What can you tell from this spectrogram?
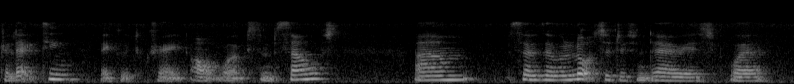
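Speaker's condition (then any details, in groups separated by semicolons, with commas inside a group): MND, mild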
